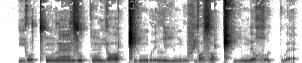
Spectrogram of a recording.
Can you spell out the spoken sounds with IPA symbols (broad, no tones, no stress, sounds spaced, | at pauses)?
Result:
j o tʰ ũ l æ̃ z u k õ j ɒ ǁ i ŋʷ ḛ l i m u f j ɒ z ɒ ǁʰ i m e ʁʷ ḭ kʷ æ̰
